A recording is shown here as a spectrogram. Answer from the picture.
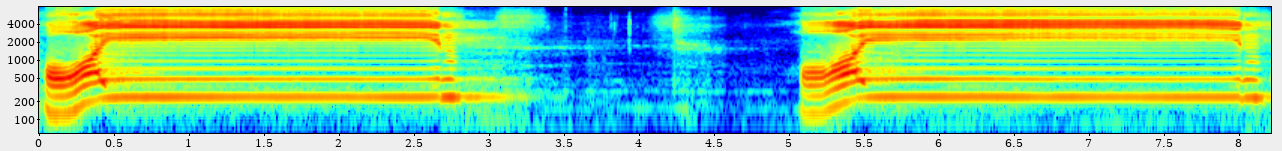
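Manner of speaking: غین thick, with the vowel held very long; long heavy ghayn. Shown as a demonstration. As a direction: stretch غین slowly and thick. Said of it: "لمبا پڑھنا ہے".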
